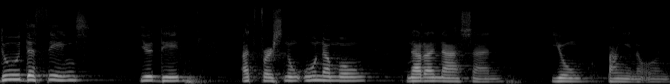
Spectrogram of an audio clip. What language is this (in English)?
Filipino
